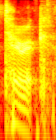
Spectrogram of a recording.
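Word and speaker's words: Tarik: It's Tarek.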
